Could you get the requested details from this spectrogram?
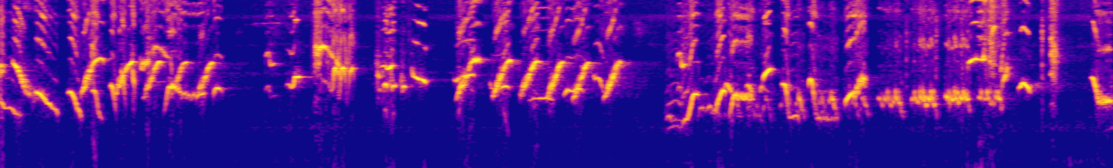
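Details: White-rumped shama song as bait to draw a reply, rapid series of sweeping whistled notes and repeated downslurred phrases in bursts, interrupted by short pauses and sharp chips.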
